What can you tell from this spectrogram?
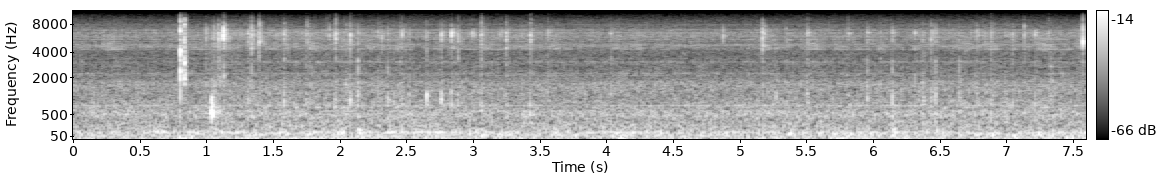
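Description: Computer keyboard keys clicking: a few sharp key clicks about a second in, then scattered light taps.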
